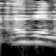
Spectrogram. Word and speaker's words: أَذِنَ: From Abu Hurairah, the Prophet said, مَا أَذِنَ اللَّهُ لِشَيْءٍ مَا أَذِنَ لِنَبِيٍّ يَتَغَنَّى بِالْقُرْآنِ. The word أَذِنَ could be pronounced أَذَنَ or أَذِنَ. So you could have a kasra on the dhal or the fatha on the dhal.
